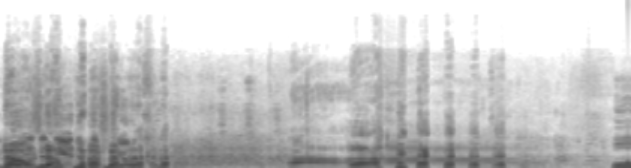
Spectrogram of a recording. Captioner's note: laughter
